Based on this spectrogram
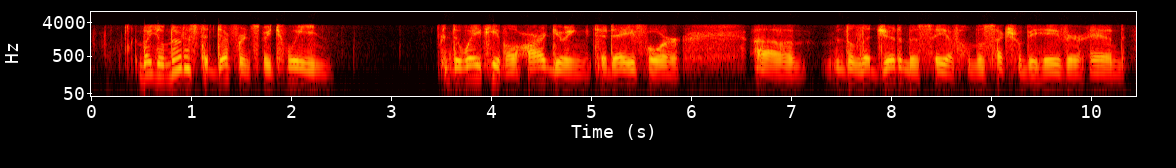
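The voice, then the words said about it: Congested voice. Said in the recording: “I have a cold”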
